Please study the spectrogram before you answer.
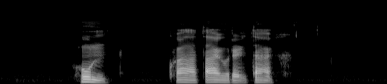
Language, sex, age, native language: Icelandic, male, 40-49, Icelandic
